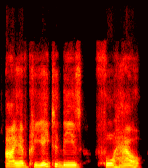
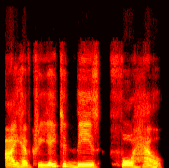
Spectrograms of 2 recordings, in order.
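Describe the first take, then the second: No difference in how they are said.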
